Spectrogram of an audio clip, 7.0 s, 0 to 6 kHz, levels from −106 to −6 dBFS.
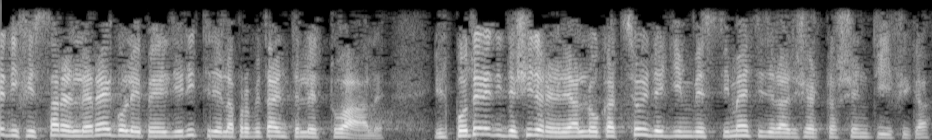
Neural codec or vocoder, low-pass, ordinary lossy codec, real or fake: none; 5.4 kHz; none; real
